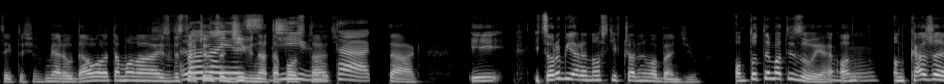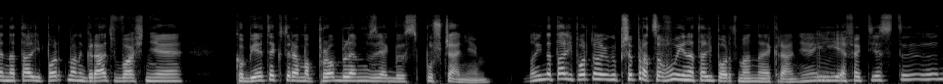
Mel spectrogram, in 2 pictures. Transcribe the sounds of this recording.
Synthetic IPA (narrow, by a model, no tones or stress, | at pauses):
ɛjt̪ɔɕɛvmʲjaɾɛud̪awɔalɛt̪amɔnajɛst̪vɨst̪aɾajɔ̃nsɔd͡ʑivnat̪apɔst̪at͡ɕtat̪ak | iitsɔɾɔbʲiaɾɛnɔfskʲift͡ʂaɾnɘmɔbɛɲd͡ʑu | ʔɔnt̪ɔt̪ɛmat̪ɘzujɛ̰ʔɔnɔnkaʐɛnat̪alʲipɔɾt̪manɡɾad͡ʑvwaɕɲɛ | kɔbʲjɛt̪ɛkt̪uɾamapɾɔblɛmzjaɡ̚bɘspuʂt͡ʂɛɲɛ̰m | nɔinat̪alʲjipɔɾt̪manjaɡbɘpʂɛpɾat̪sɔvujɛnat̪alʲipɔɾt̪manːaɛkɾaɲɛiɛfɛk̚t̪jɛst̪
